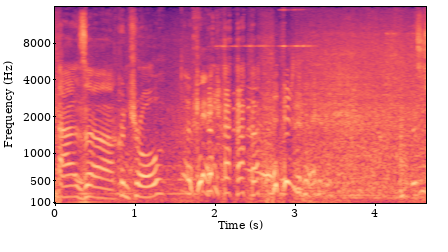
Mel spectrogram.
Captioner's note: laughing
